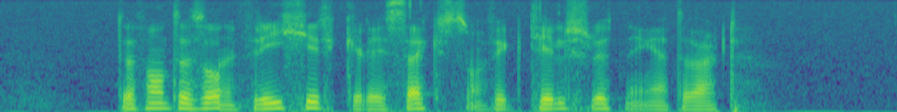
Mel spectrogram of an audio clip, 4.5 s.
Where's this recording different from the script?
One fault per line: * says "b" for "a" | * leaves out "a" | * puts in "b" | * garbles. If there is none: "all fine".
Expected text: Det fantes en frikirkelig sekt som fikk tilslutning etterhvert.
all fine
